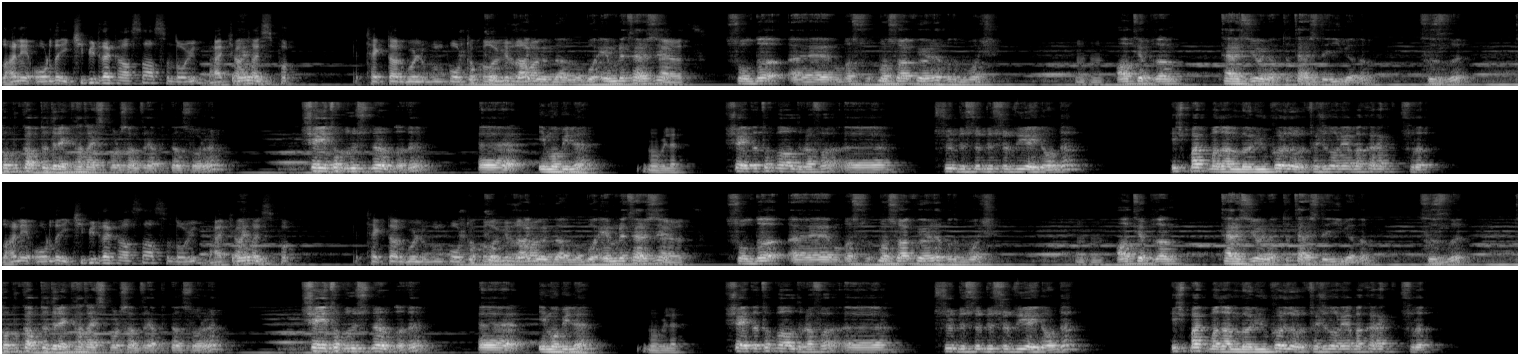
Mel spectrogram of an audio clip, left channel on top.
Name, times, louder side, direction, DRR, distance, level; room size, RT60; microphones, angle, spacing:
voice 1, 0.0-2.6 3.6-5.4 6.6-6.8 10.7-11.0 21.6-22.0, left 2 dB, 30° left, 0.9 m, -25 dB
sound 1, 2.0-3.6 3.9-7.5 8.3-19.7 20.0-21.0, right 1 dB, 55° right, 2.0 m, -34 dB
voice 2, 2.3-2.7 4.7-6.7 7.3-9.9 11.1-11.8 12.2-13.7 14.2-14.7 15.1-17.4 18.2-19.4 19.9-21.1 22.4-24.1 24.5-25.9 26.9-29.4, equal, 10° right, 2.1 m, -20 dB
12.0 x 8.4 x 2.3 m
head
